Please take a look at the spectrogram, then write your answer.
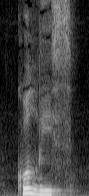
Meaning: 1. at one time, formerly, once 2. sometime, someday, one day
- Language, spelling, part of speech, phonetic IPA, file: Ukrainian, колись, adverb, [kɔˈɫɪsʲ], Uk-колись.ogg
